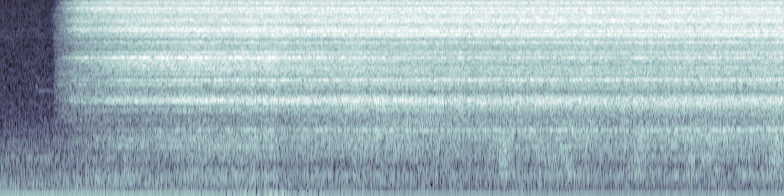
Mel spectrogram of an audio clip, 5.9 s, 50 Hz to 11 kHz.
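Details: An air-compressor-driven venturi vacuum pump evacuates a 2006 Jeep Wrangler TJ A/C system, all new after a full HVAC replacement, before recharge. A sharp rush of air, then a steady high hiss; the pump pulls vacuum normally.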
